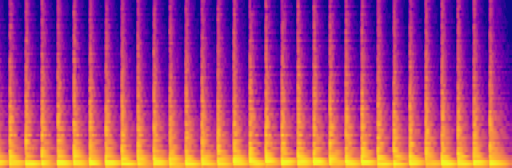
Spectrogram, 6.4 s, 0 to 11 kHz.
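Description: A bright synth pluck patch built in Sylenth1 plays chords in a steady, even rhythm of short, crisp notes, close and alone with no voices.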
